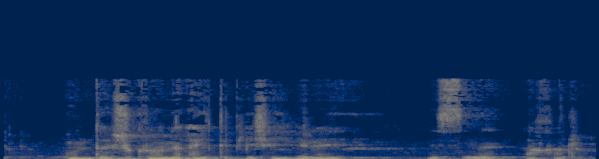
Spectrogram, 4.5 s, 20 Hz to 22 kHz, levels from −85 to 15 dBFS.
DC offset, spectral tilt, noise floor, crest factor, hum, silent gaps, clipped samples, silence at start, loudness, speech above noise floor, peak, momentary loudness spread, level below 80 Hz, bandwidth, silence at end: under 0.1%; -5 dB/octave; -49 dBFS; 16 dB; none; none; under 0.1%; 0.05 s; -27 LUFS; 23 dB; -12 dBFS; 11 LU; -48 dBFS; 11.5 kHz; 0.1 s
